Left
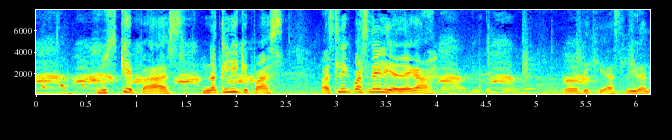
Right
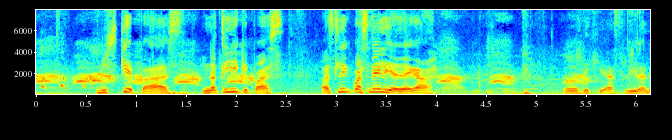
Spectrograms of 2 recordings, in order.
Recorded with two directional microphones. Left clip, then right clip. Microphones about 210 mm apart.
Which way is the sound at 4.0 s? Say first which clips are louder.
Even; 40° left (ahead or behind).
